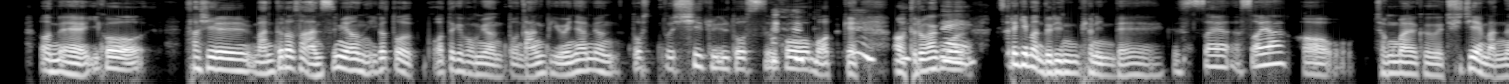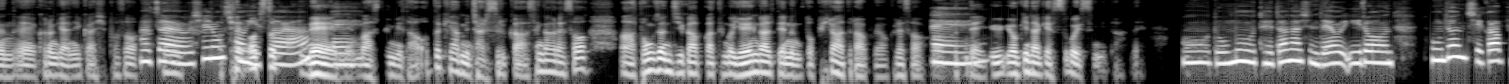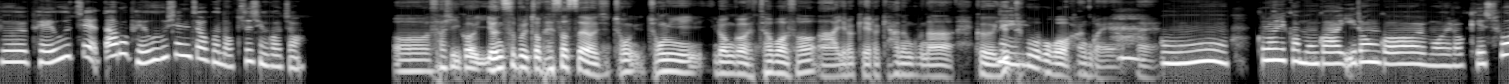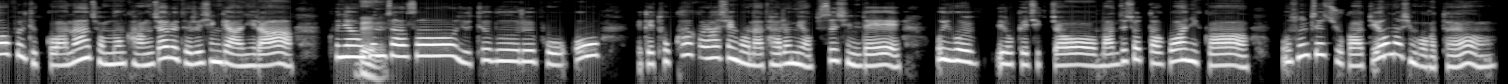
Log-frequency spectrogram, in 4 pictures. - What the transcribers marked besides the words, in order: laugh; other background noise; gasp
- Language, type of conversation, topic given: Korean, podcast, 플라스틱 쓰레기를 줄이기 위해 일상에서 실천할 수 있는 현실적인 팁을 알려주실 수 있나요?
